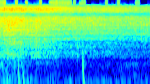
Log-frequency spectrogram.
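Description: Mustard seeds dropped into hot oil for a mango chutney give a loud, close, fizzing sizzle that fades gently, with a couple of soft low bumps from the pan early on and no talking.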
